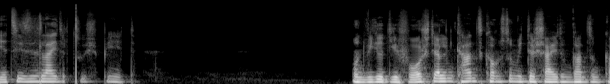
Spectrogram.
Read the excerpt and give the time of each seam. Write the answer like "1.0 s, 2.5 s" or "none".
none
